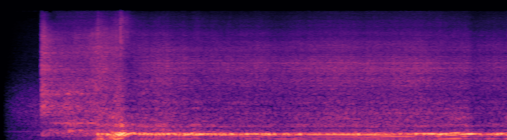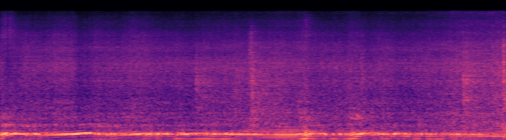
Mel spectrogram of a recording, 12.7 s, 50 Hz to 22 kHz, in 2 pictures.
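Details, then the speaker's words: Ford XR2 crossflow engine with Omex individual throttle bodies: crisp deep intake-and-exhaust note swelling with throttle, clean and even, no misfire; more responsive, normal running under acceleration. "makes all the right noises it goes really well and it cruises it's much more responsive I'm happy that it sounds like a proper race car now"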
